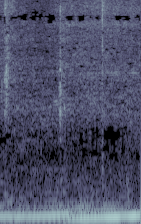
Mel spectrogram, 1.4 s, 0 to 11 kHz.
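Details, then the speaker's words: 1972 Datsun 240Z at warm idle after the choke, which had been left slightly pulled, is pushed fully off. A warm engine floods with choke on. Low, even rumble with no misses or stumbles; it now sounds much better. Normal idle. "Entonces bueno, ahora está en su posición buena y se escucha bastante mejor."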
